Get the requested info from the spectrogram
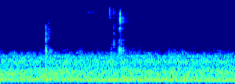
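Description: Two small clicks of plastic Mega Construx dragon-figure parts being handled and fitted together, over a steady low hum.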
